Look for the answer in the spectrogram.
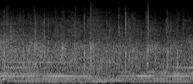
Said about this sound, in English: Can we give those people who raised their hand a great clap of encouragement? So good, so good. Come on, let's keep clapping. Let's keep encouraging them.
